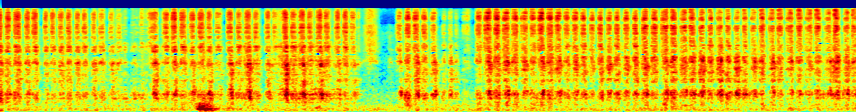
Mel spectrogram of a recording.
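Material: Paper.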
